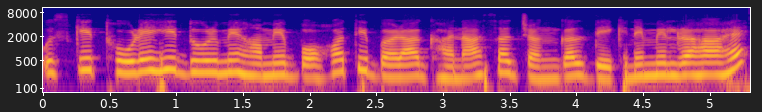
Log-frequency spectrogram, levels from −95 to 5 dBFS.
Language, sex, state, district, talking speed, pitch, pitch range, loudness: Hindi, female, Bihar, Madhepura, 170 wpm, 215 Hz, 195-250 Hz, -14 LUFS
